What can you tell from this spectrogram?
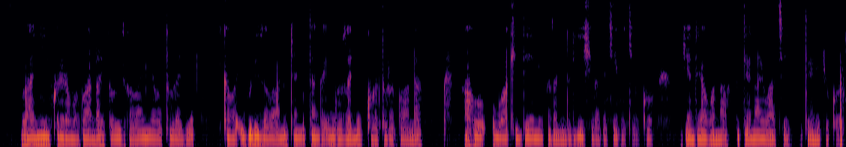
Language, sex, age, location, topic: Kinyarwanda, female, 18-24, Kigali, finance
